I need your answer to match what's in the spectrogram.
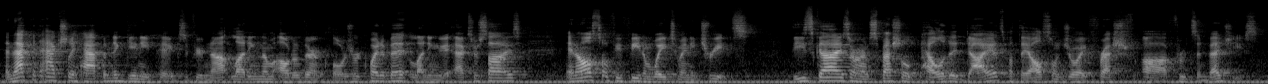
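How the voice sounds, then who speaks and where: A zookeeper gives children an informal, explanatory lesson about animals and reads them a picture book aloud. His medium-pitched voice is expressive, fairly quick, pushed and bright, and the recording has roomy echo with background noise and hum.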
